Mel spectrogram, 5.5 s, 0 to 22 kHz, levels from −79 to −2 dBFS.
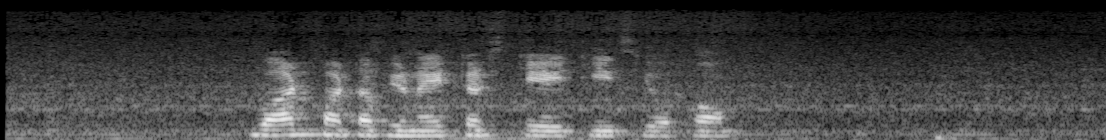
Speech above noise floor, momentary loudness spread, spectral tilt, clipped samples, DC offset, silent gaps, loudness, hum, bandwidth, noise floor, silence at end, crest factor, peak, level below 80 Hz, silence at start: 23 dB; 24 LU; -6.5 dB/octave; under 0.1%; under 0.1%; none; -16 LUFS; none; 16.5 kHz; -39 dBFS; 0 s; 18 dB; -2 dBFS; -40 dBFS; 0.05 s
